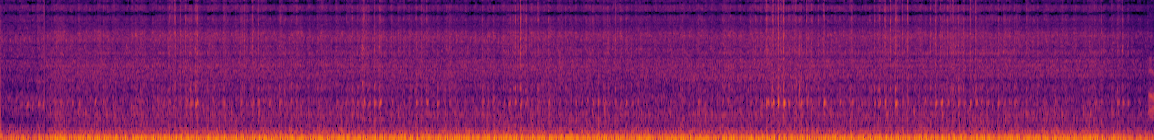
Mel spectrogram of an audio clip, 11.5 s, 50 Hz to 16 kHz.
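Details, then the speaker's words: LS-swapped BMW 1 series V8 at idle after installing a Vibrant ultra quiet resonator: loud lopey idle with uneven low chuffing puffs with the cam chop, a noise absent before the resonator; exhaust chuffing at idle. "It sounds worse coming through the phone than it does in person. It doesn't sound that bad in person, but it definitely didn't make that noise before putting that resonator in, so that's definitely kind of a downside to it."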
